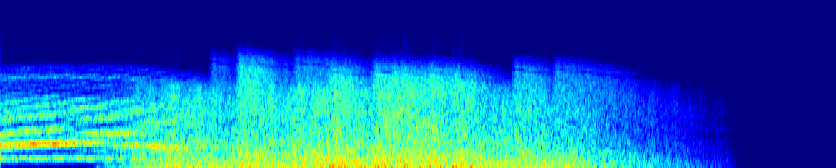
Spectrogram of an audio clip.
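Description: A huge explosion rumbles loudly and slowly fades away.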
